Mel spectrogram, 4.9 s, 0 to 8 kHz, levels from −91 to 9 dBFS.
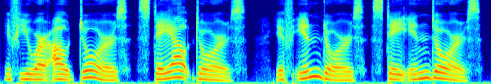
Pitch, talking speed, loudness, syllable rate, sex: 180 Hz, 120 wpm, -16 LUFS, 3.4 syllables/s, female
